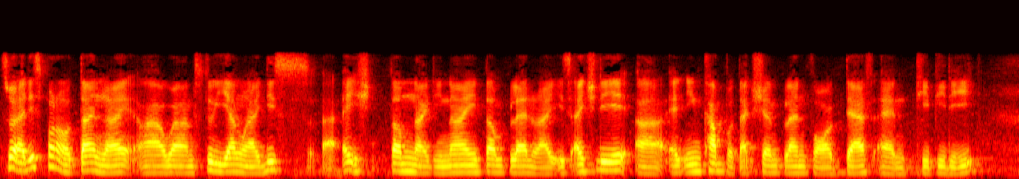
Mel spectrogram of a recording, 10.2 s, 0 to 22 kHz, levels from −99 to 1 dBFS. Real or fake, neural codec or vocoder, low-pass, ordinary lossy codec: fake; codec, 24 kHz, 0.9 kbps, WavTokenizer, medium speech release version 2; 7.2 kHz; none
